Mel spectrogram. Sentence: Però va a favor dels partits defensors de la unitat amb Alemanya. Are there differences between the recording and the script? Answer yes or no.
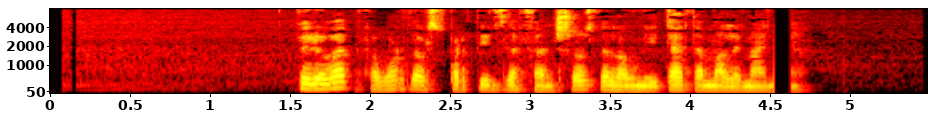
no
